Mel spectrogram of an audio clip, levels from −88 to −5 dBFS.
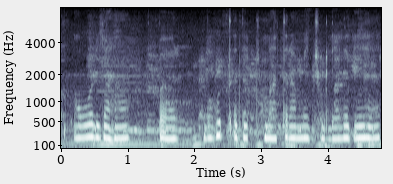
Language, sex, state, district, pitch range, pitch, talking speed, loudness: Hindi, female, Punjab, Fazilka, 190-205 Hz, 200 Hz, 125 wpm, -16 LUFS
